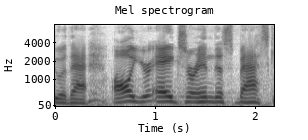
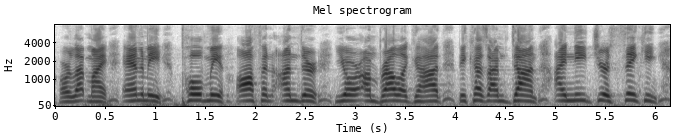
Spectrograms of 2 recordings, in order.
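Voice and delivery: ordinary talk

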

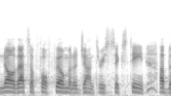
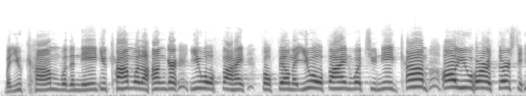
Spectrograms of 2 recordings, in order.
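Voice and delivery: loud, high invitation building to single shouted words; full-force preaching; 11 semitones higher, 17 dB louder than usual. Real, not acted. Preacher calling the thirsty to the waters, full-force preaching. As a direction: call them in, climbing to a shout.

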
